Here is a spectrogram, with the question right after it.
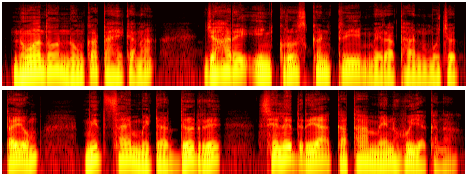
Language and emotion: Santali, neutral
